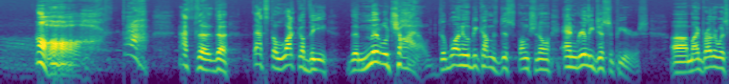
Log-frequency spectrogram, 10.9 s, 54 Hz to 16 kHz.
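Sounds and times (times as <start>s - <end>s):
audience groaning on request: 0.5s - 2.2s
speech: 0.6s - 1.4s, 2.7s - 10.9s.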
